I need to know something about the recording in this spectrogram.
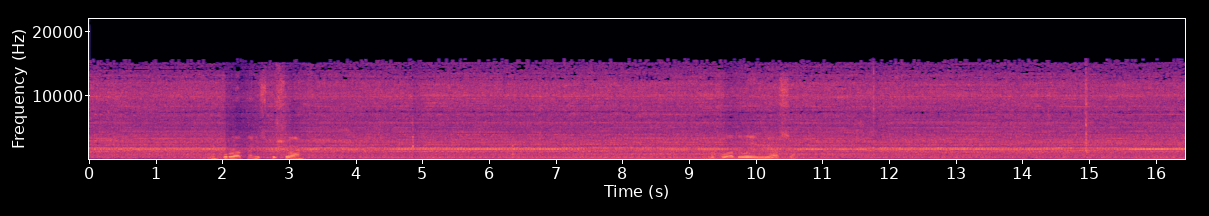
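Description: An electric meat grinder hums steadily.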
